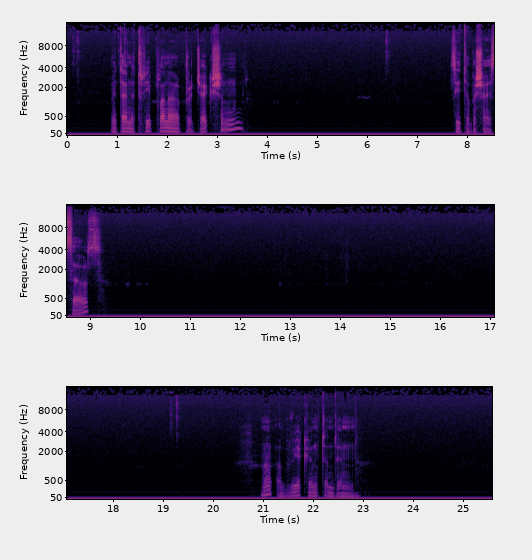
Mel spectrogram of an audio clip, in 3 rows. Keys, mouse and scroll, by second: 0.0 click, 2.8-9.0 alt+drag, 9.3-11.0 alt+drag, 9.3-10.9 scroll up 1, 10.9 scroll up 1, 12.8-13.5 scroll down 1, 13.5 scroll up 1, 19.1 click, 19.1 scroll up 1.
